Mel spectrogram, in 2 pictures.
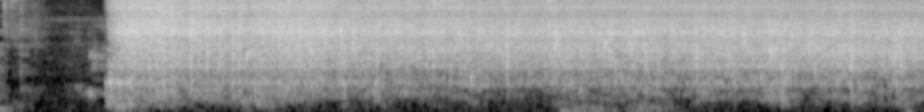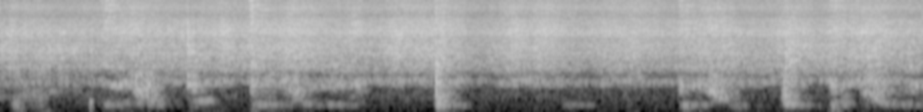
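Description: A tadka of tomato, onion and potato hits hot oil after a brief quiet and becomes a loud, continuous sizzle with occasional stirring clatter, close up, with faint talk underneath.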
